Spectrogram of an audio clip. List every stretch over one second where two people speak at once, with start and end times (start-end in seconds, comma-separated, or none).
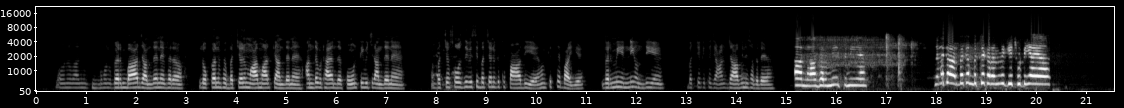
none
